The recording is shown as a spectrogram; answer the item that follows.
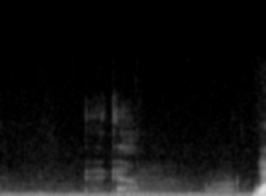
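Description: A woman's voice in a pause between words: faint breaths and whispered mouth sounds through the close microphone, then her speech starts again right at the end.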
